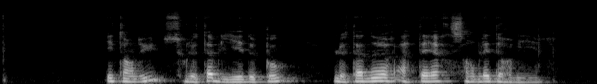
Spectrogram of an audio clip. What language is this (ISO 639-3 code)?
fra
